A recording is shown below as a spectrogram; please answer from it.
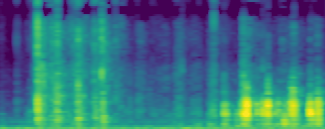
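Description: A deck of tarot cards being shuffled by hand, with quick runs of papery clicks as the card edges flick and slap together: one cluster in the first second and another near the end.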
